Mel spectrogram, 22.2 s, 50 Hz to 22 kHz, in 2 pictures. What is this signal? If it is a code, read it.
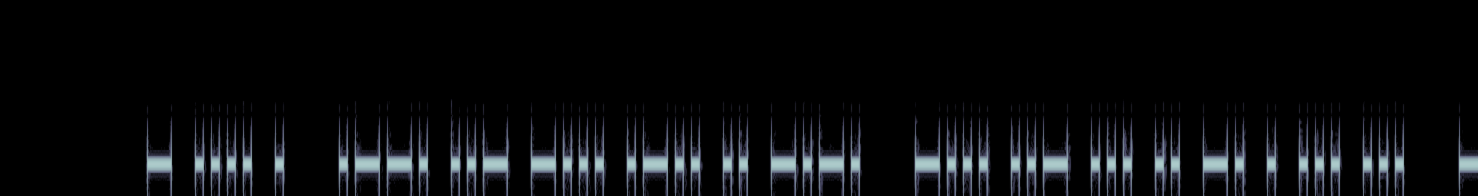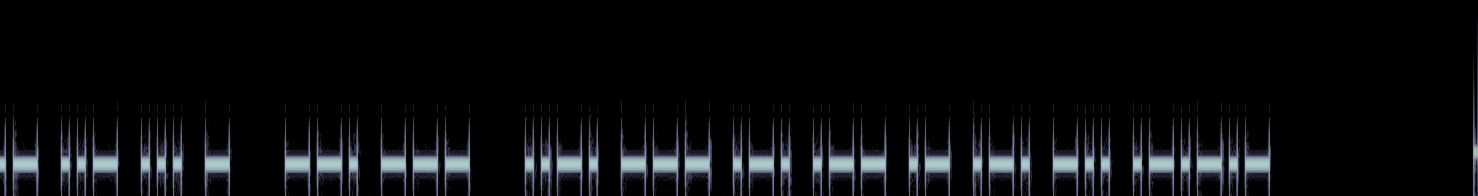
Morse code, heard as a keyed tone, about 20 wpm, 700 Hz. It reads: THE PUBLIC BUSINESS MUST GO FORWARD.
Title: Sentences from Top 1300 Words 20wpm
